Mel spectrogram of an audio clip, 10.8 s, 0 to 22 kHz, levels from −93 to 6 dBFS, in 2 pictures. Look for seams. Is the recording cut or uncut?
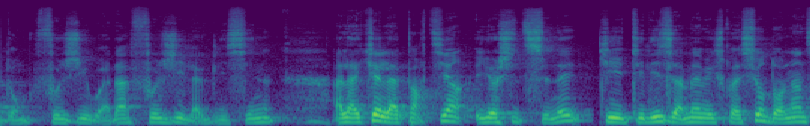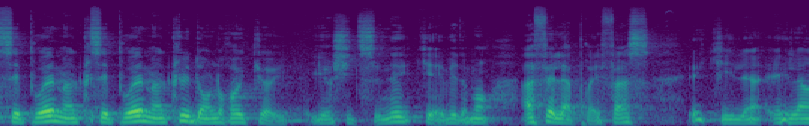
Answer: cut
